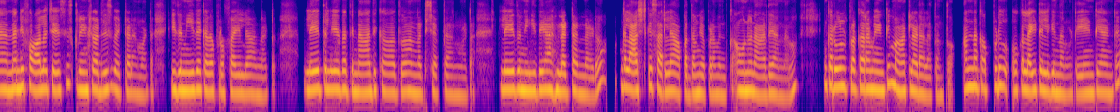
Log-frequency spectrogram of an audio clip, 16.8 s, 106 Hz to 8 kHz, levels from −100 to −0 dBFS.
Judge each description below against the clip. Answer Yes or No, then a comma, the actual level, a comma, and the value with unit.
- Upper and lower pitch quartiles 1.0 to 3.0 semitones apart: Yes, narrow, 2.5 semitones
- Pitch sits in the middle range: No, high, 240 Hz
